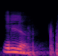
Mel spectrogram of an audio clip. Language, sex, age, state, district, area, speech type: Telugu, male, 60+, Andhra Pradesh, Sri Balaji, urban, read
